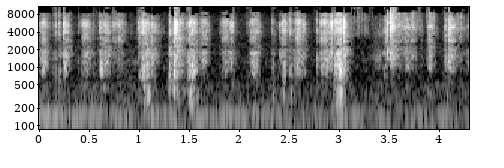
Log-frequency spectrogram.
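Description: A dried grass or reed stem is scratched and traced along a printed page of an open paper cookbook lying flat on a table. A quiet run of short, dry, bright scratching strokes rises and falls in quick bursts, with almost no low end and no ring after each stroke.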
